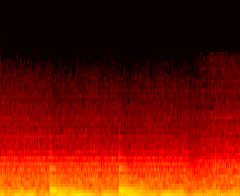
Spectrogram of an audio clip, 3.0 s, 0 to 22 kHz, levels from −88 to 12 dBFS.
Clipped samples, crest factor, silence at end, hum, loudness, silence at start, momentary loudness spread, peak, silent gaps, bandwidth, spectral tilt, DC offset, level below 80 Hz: under 0.1%; 16 dB; 0 s; none; -22 LUFS; 0 s; 5 LU; -6 dBFS; none; 11 kHz; -6 dB/octave; under 0.1%; -30 dBFS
